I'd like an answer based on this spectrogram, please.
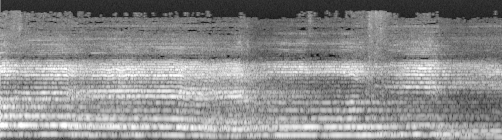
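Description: Slow background music of long held, chant-like notes with rich overtones. The pitch steps down about two and a half seconds in and again near the end.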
